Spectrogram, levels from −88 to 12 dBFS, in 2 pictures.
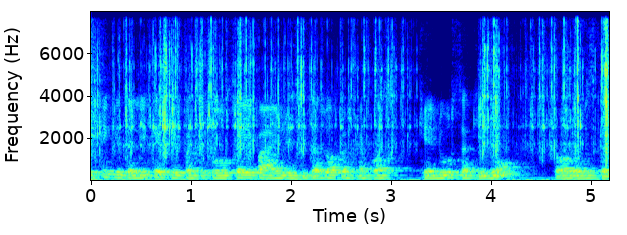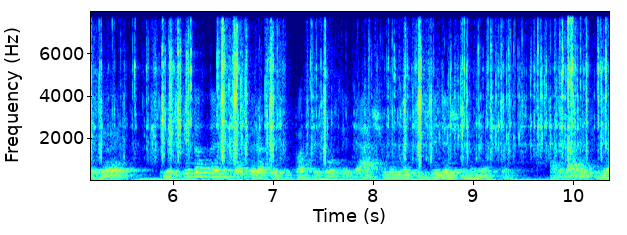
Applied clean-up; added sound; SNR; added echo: none; Rattle; 1 dB; reverberation time 0.7 s.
